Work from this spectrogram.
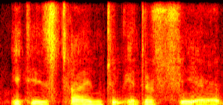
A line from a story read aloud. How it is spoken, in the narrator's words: muttered the senor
